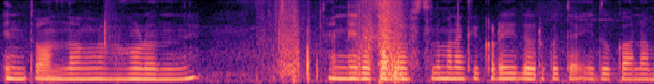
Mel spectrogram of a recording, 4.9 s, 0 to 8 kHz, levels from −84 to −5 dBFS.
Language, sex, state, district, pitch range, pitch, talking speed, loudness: Telugu, female, Andhra Pradesh, Srikakulam, 190-205 Hz, 195 Hz, 160 wpm, -24 LUFS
